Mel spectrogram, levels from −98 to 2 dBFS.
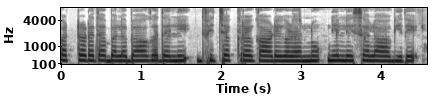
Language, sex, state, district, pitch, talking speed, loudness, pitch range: Kannada, female, Karnataka, Bangalore, 250 Hz, 65 wpm, -12 LUFS, 245-260 Hz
